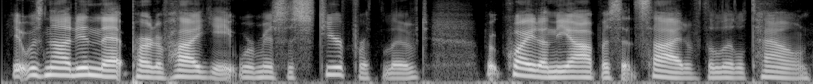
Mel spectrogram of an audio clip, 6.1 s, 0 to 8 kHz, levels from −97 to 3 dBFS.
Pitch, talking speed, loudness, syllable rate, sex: 165 Hz, 215 wpm, -18 LUFS, 5.8 syllables/s, female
